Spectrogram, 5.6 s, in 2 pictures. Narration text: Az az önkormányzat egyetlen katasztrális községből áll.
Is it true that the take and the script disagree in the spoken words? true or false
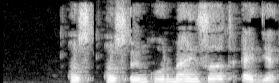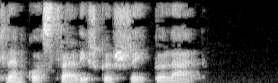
false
